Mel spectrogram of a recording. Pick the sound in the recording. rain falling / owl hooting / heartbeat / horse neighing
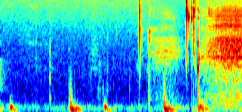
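heartbeat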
